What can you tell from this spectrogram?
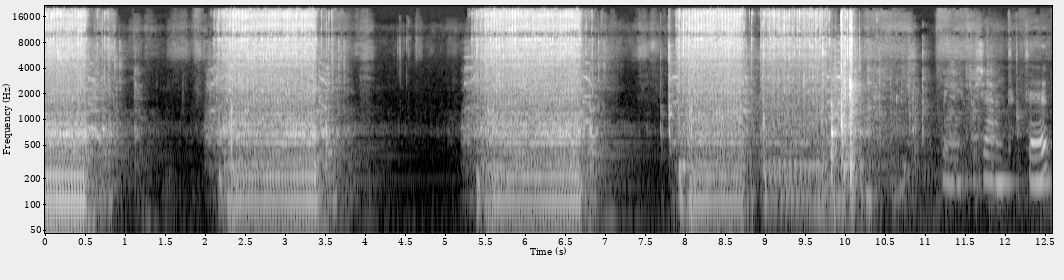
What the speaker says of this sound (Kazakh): Міне осылай лапканың бойымен тігіп шығамыз.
